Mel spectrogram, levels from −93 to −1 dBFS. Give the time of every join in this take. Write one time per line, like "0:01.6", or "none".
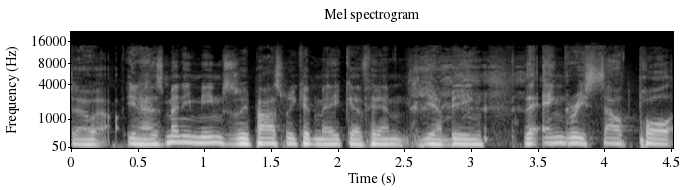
none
